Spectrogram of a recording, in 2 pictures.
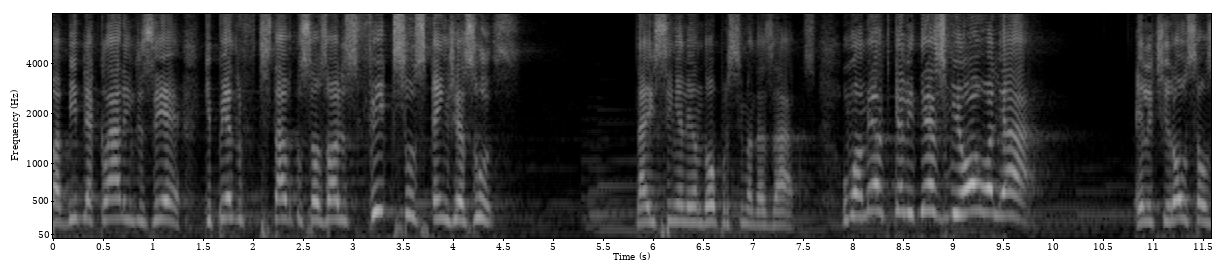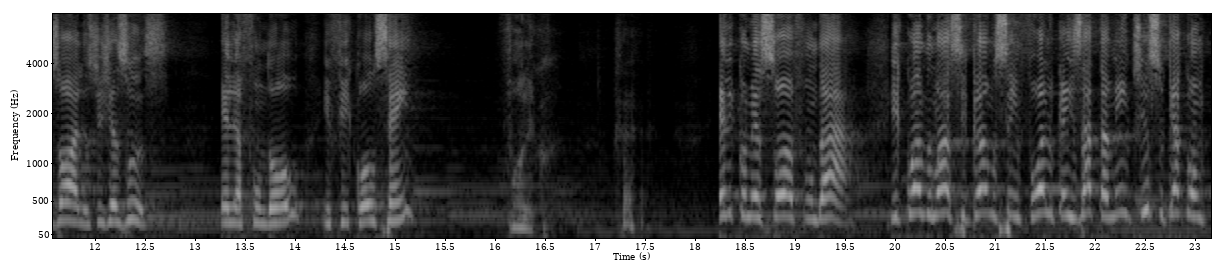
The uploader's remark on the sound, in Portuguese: Esta mensagem foi gravada ao vivo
